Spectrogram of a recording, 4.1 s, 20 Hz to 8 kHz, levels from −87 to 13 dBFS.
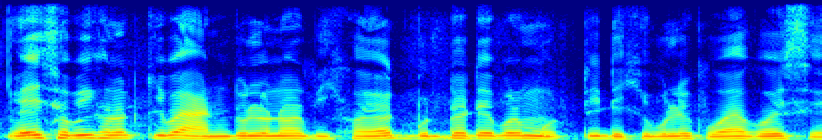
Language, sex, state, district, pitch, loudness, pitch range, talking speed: Assamese, male, Assam, Sonitpur, 140 Hz, -15 LUFS, 130-150 Hz, 145 wpm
